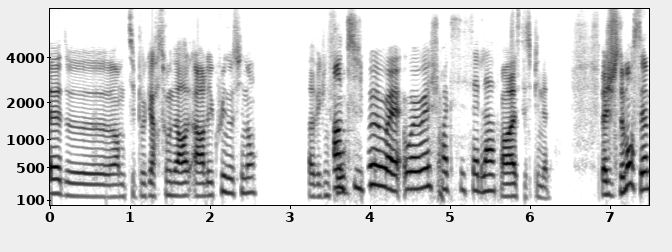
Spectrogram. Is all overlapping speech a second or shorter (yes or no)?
yes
